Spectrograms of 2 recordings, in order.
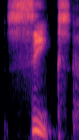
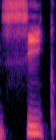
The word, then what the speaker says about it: Sikh: million adherents known as Sikhs. Now, the pronunciation of Sikh or Sikhism is what we say in the Western world, but in the Eastern world, they say Sikhs or Sikhism.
